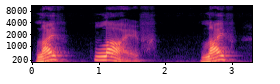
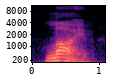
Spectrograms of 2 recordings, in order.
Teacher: life, life, life, no vibration. live, vibration, voiceless, voiced.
